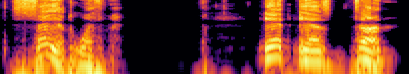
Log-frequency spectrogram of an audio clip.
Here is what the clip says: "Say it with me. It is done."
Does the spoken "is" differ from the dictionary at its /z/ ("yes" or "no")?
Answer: no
